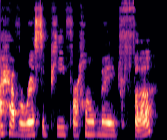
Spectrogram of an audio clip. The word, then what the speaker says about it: pho: Um I have a recipe for homemade fu that's spelled pho pronounced fu.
